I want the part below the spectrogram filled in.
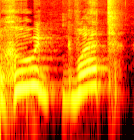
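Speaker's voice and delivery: high, rising incredulous question; feigned shock. Retold or imitated. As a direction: act baffled, pitch leaping up. Feigns shock at his own prank.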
